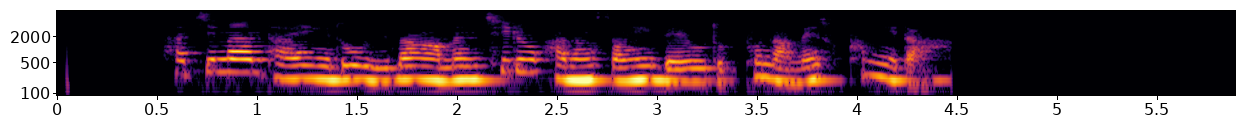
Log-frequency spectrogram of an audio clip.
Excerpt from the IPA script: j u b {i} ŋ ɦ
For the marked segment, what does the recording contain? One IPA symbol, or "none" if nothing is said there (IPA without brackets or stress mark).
a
